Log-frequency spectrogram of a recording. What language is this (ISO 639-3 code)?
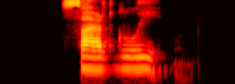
fas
